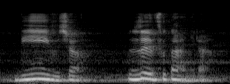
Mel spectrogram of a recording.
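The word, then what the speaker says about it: leave: 쓰는데 그거 아니죠 우리 대문자 i 소문자 i의 발음 기호에 대해서 얘기를 했었었죠 장음이면서 밝은 발음이에요 그럼 뭐예요 맞아요 떠나세요라고 하는 그 리 리브죠 사이다 산다 이건 뭘까요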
